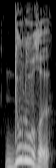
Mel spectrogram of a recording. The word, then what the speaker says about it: douloureux: Douloureux, remember, final X not pronounced, so you get this OU together, ou, douloureux, douloureux.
